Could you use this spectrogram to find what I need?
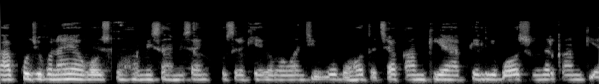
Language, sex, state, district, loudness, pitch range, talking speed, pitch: Hindi, female, Jharkhand, Sahebganj, -16 LUFS, 220-230 Hz, 240 wpm, 225 Hz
